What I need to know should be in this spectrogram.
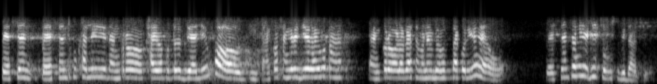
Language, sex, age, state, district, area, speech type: Odia, female, 30-45, Odisha, Sambalpur, rural, conversation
